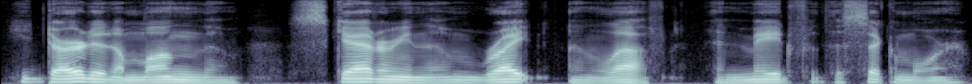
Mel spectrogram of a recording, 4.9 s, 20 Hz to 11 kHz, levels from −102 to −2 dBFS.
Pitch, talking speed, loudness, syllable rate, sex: 105 Hz, 175 wpm, -19 LUFS, 4.8 syllables/s, male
